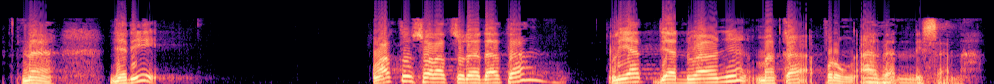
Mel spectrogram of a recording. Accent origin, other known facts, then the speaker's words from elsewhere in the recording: Bandung, West Java, Indonesia; walaupun kita orang Bandung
